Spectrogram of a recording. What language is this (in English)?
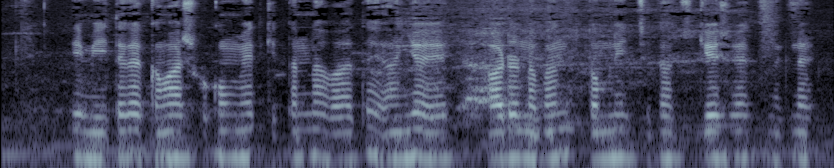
Eastern Balochi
